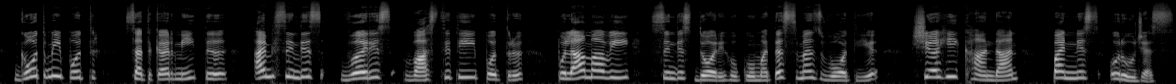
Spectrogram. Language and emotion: Kashmiri, neutral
